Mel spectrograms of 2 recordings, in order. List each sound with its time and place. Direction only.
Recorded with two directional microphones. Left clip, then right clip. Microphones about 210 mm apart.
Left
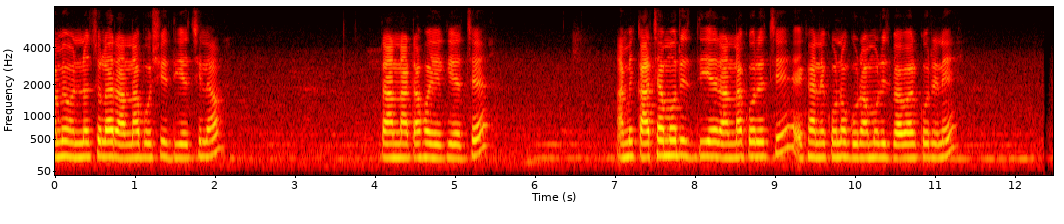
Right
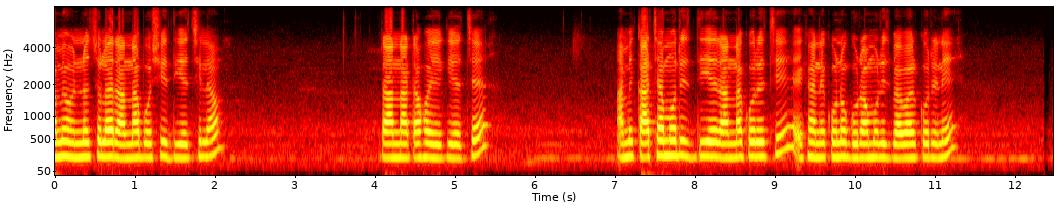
0.0 s speech: 35° right (ahead or behind)
4.1 s speech: 35° right (ahead or behind)
7.0 s speech: 35° right (ahead or behind)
